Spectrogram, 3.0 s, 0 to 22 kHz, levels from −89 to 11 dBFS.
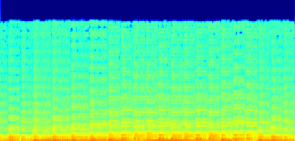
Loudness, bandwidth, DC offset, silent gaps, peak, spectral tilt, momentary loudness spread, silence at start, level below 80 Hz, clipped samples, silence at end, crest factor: -15 LUFS; 19.5 kHz; 7%; none; -4 dBFS; -5 dB/octave; 2 LU; 0 s; -34 dBFS; under 0.1%; 0 s; 12 dB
